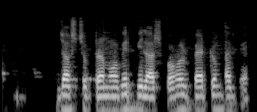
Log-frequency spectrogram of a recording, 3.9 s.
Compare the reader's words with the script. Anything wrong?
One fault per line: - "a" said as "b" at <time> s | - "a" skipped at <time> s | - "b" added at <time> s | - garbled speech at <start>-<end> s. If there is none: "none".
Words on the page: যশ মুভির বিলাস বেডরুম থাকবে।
- "চোপড়ার" added at 1.2 s
- "বহুল" added at 2.5 s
